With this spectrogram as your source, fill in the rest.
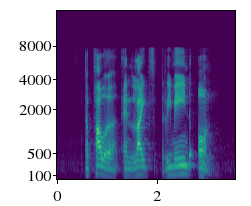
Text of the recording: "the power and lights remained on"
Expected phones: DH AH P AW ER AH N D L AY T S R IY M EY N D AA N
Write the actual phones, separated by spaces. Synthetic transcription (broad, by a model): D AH P AW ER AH N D L AY T S R IY M EY N D AA N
